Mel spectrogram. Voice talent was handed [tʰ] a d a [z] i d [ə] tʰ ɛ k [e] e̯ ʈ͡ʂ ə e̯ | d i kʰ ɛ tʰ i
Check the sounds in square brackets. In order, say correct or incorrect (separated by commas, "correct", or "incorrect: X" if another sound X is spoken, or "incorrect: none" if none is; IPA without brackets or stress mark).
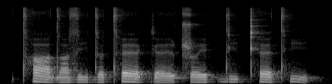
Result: correct, correct, correct, incorrect: ɛ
